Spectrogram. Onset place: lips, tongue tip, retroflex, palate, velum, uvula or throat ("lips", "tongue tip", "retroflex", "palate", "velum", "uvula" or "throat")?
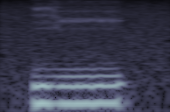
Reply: palate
